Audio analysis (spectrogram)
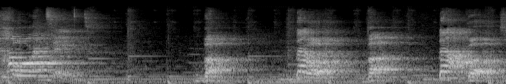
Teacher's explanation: Khi các bạn nói âm B, các bạn phải đặt tay trái lên cổ họng để kiểm tra rằng dây thanh quản của mình có rung hay không, bởi vì đây là một phụ âm hữu thanh. Và B là một cặp âm, một là vô thanh, hai là hữu thanh.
